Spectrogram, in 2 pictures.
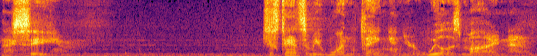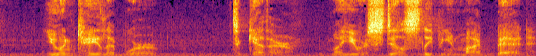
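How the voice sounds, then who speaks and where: An actor playing a tormented psychic soldier in an audio drama, grave and brooding, with formal, poetic phrasing. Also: male voice, low-pitched, measured pace, pauses often, background noise. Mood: pained. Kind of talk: audio drama acting with narrated inner monologue. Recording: studio voice over music.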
